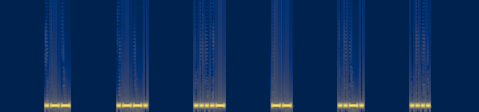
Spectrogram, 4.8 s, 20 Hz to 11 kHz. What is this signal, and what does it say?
Morse code, heard as a keyed tone, about 42 wpm, spaced as for 15 wpm, 700 Hz. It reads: WP4MFH
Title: USA Call Signs - 6 Characters - 6x Character Spacing - 45wpm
